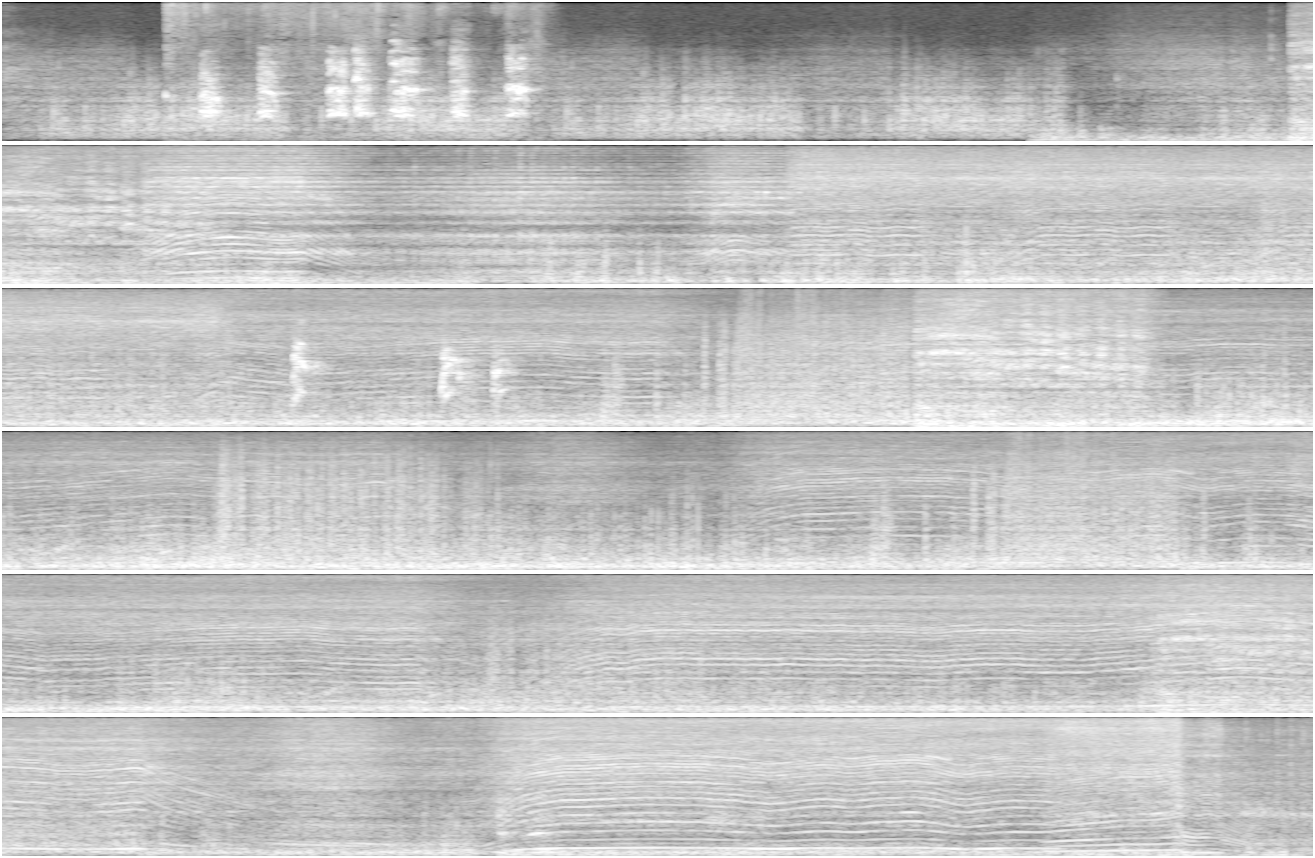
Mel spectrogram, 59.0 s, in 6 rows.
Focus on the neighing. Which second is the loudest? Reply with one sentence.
The volume of the neighing peaks at 27 seconds.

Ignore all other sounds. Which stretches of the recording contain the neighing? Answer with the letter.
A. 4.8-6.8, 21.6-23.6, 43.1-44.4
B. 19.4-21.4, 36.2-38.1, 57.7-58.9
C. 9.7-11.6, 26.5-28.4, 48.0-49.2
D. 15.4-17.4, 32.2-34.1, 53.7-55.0
C.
